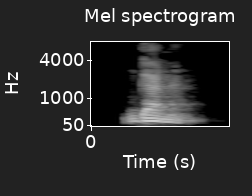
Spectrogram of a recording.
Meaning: Ghana (a country in West Africa)
- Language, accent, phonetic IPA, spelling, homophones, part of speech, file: Catalan, Valencia, [ˈɡa.na], Ghana, gana, proper noun, LL-Q7026 (cat)-Ghana.wav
